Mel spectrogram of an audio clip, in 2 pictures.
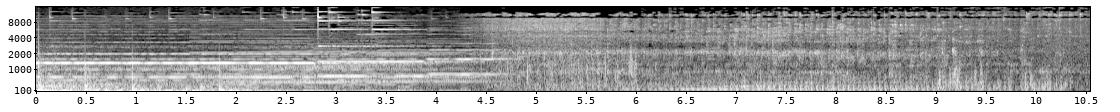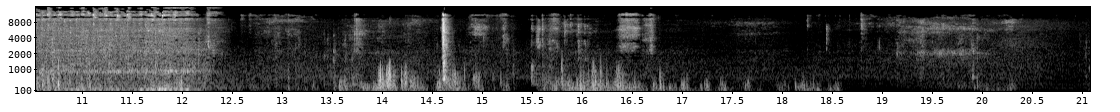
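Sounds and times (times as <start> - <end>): motorcycle engine idling: 4.6 - 12.2.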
